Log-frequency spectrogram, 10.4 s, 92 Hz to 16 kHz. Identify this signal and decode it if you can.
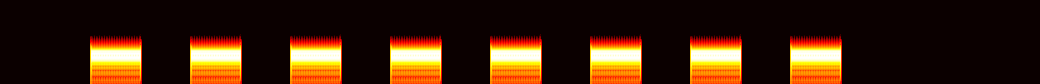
Telephone call progress tone (North American plan), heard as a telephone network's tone, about 480, 620 Hz, 0.5 s on and 0.5 s off. Busy tone.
